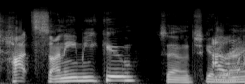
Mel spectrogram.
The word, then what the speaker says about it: Hatsune Miku: Okay, It's actually pronounced Hot Sunny Miku.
